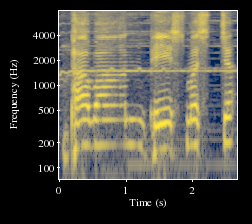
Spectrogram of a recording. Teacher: 2వ అక్షరం భీ పైన వస్తుంది. భీ పైన ఆఘాతం తీసుకుంటూ ష్మాలోని షా ద్విత్వం చేసుకోవాలి.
